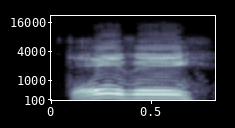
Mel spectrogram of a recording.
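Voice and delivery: loud, high call across the yard. Acted. Mother calling her son out, loud high call. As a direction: call the boy from the house. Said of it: "called Miss Allen".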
